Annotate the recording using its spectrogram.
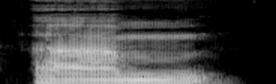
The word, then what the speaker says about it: Cerpelloni: Because do you want the Italian pronunciation or the English pronunciation? So sometimes I say Cerpelloni, which doesn't, you know, I don't identify with that. Cerpelloni, that's the Italian right pronunciation.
